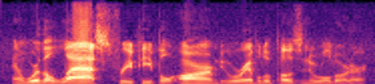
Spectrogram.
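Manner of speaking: ordinary talk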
